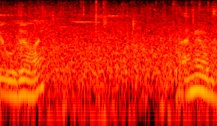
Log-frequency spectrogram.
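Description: Steady rain falling on wet foliage. Two short vocal sounds cut through it, one at the start and one near the end, each bending in pitch.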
